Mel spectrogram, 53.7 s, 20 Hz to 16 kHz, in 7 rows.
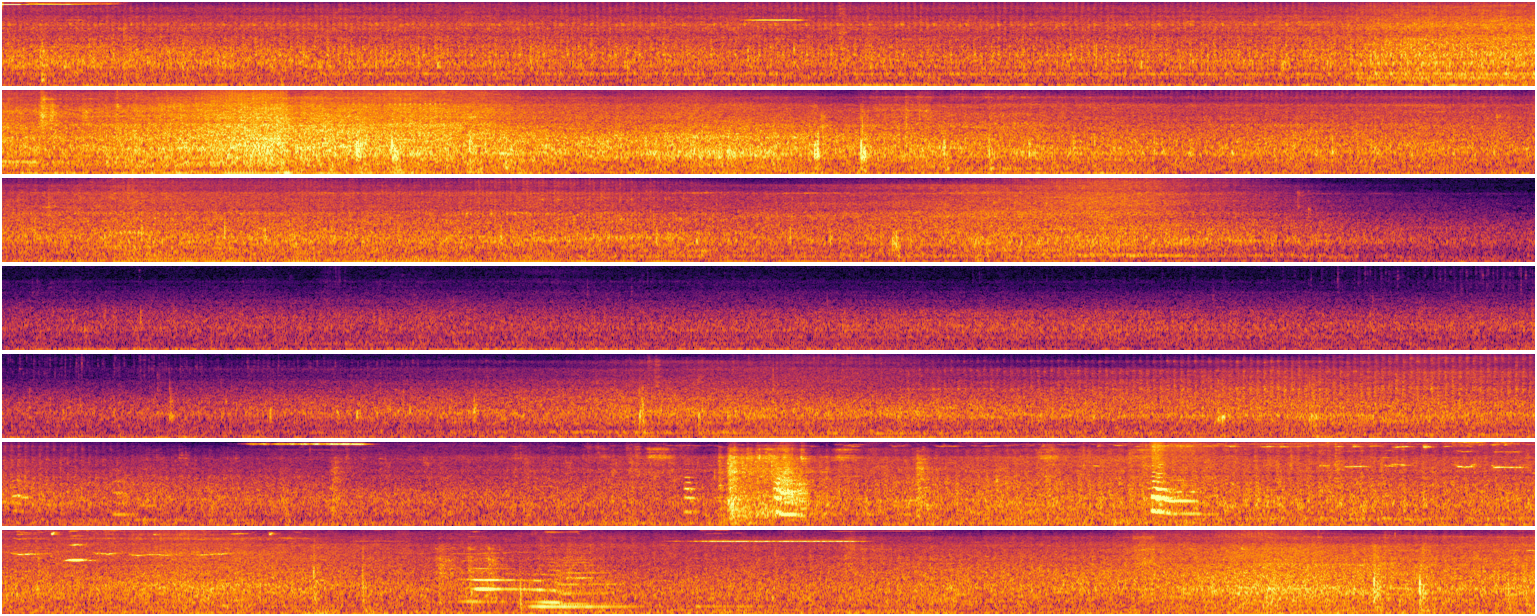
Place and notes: Berlin Wall of Sound, bridge over Teltowkanal at traffic light 080909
